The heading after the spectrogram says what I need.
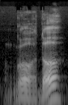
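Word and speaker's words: Gordeau: Gordou, é assim que se pronuncia.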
